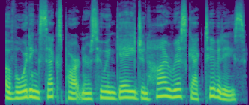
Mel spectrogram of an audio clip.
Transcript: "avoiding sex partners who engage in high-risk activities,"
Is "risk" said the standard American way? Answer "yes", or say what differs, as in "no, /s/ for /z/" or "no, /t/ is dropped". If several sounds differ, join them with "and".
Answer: yes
